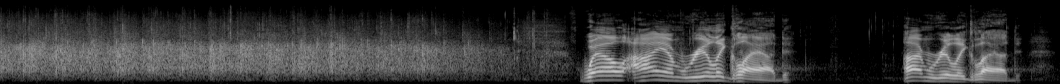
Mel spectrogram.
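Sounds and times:
congregation applauding during a church service: 0:00.0 - 0:05.8
speech: 0:05.8 - 0:08.0, 0:09.0 - 0:10.3.

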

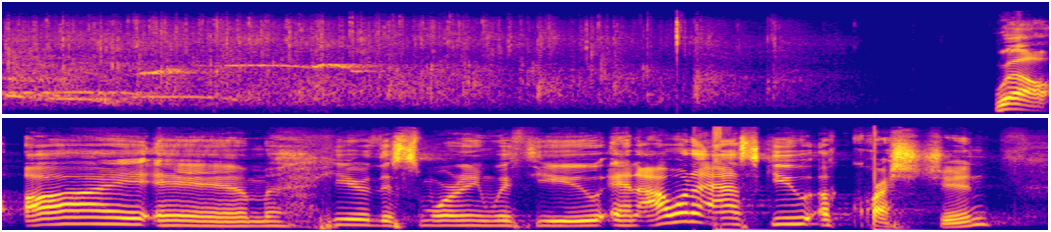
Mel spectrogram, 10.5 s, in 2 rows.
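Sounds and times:
audience applause: 0:00.0 - 0:04.2
audience whistles: 0:00.6 - 0:02.0
speech: 0:05.0 - 0:10.4.

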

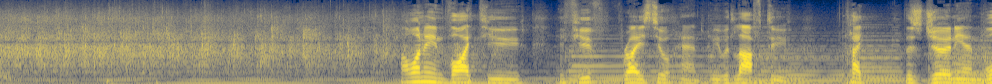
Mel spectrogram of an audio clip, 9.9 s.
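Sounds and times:
church audience clapping and cheering: 0:00.0 - 0:04.9
speech: 0:04.0 - 0:09.9.

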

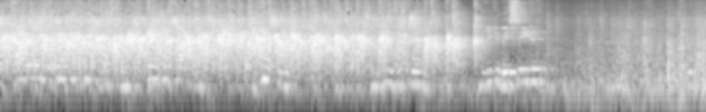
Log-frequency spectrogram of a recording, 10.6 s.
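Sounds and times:
audience hand clap of praise: 0:00.0 - 0:08.4
speech: 0:07.5 - 0:08.6.

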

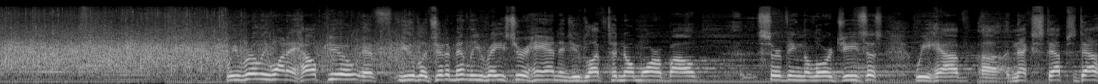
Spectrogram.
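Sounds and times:
audience applause: 0:00.0 - 0:05.0
speech: 0:02.3 - 0:10.9.

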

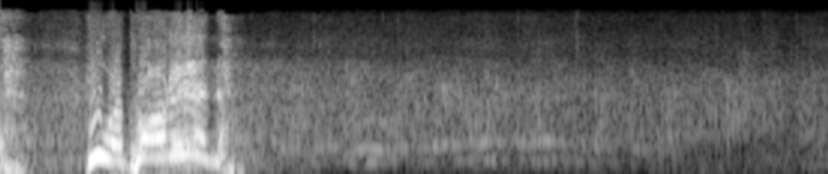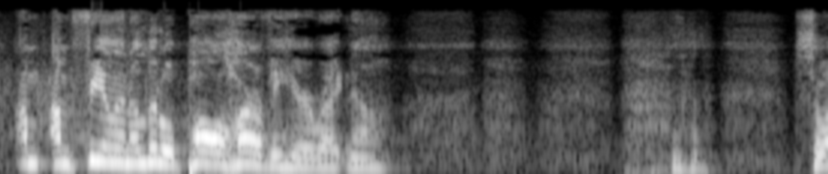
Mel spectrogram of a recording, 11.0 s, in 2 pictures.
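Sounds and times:
audience clapping: 0:00.3 - 0:07.4
speech: 0:00.7 - 0:01.7, 0:05.6 - 0:08.2, 0:10.0 - 0:11.0.

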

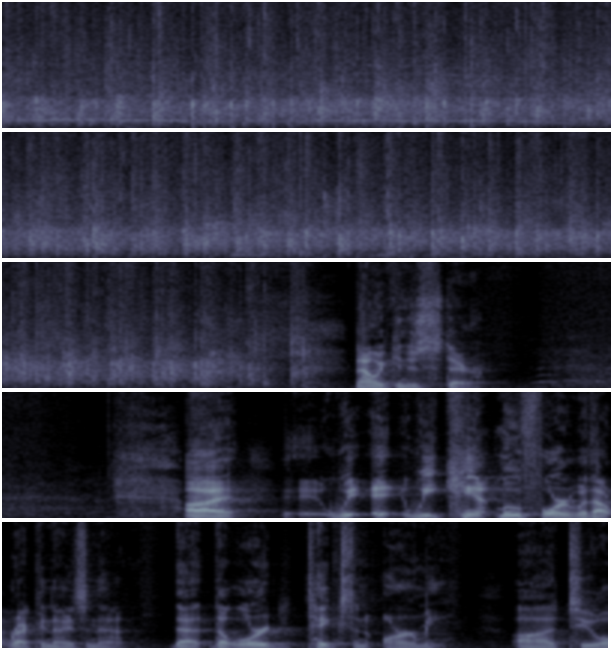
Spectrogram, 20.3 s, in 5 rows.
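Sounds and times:
audience applause: 0:00.0 - 0:10.2
speech: 0:10.5 - 0:11.4, 0:13.4 - 0:20.2.

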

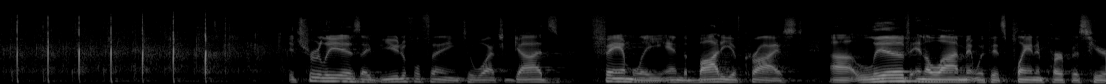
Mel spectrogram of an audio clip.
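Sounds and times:
audience applause: 0:00.0 - 0:02.9
speech: 0:02.9 - 0:11.0.

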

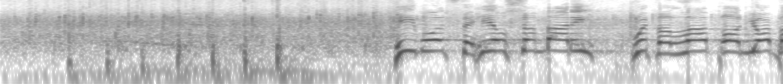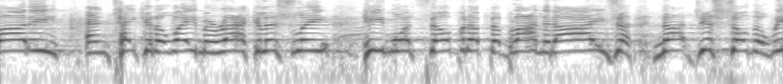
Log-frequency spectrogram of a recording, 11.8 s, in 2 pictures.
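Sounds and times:
audience clapping hands: 0:00.0 - 0:07.0
speech: 0:03.0 - 0:11.7.

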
